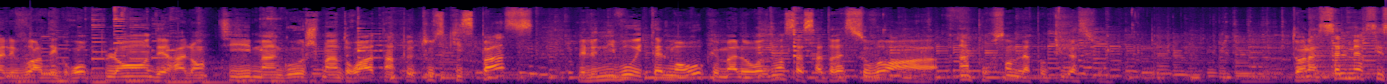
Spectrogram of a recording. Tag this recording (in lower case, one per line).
speech
musical instrument
music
